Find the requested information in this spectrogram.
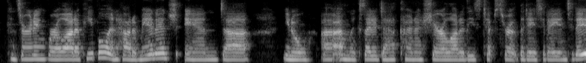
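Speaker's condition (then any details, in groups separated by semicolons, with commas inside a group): No condition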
